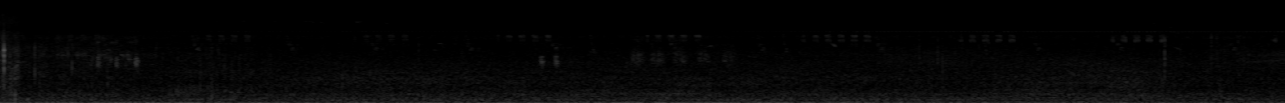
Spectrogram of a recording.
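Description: Faint outdoor garden ambience: a steady low rumble, with short trains of high, rapid chirps every second or two from a small animal, insect-like or bird-like.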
